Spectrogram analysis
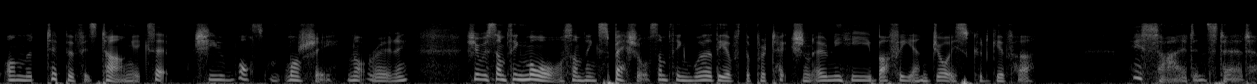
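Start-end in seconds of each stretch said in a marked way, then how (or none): none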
